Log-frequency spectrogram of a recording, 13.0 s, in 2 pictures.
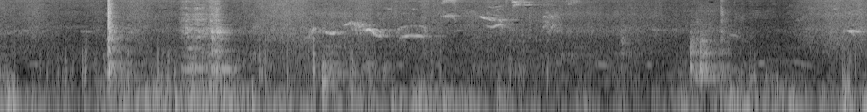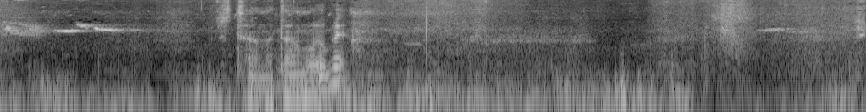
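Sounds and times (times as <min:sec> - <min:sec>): small birds chirping: 0:00.0 - 0:10.6, 0:11.4 - 0:13.0.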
